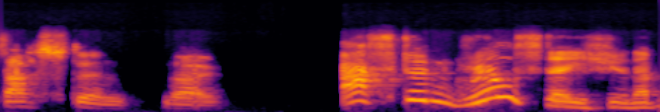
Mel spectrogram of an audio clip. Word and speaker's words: Aston: It's pronounced Aston though.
